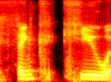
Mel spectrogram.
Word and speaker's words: ThinQ: I have regular fridge money, but I do get to use everyone's favorite, the ThinkQ app, pronounced Think, for my friends at LG.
